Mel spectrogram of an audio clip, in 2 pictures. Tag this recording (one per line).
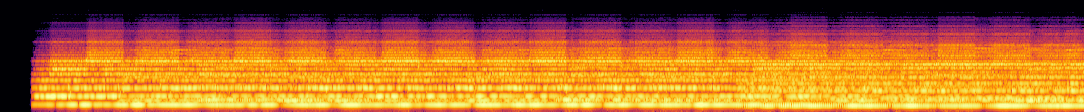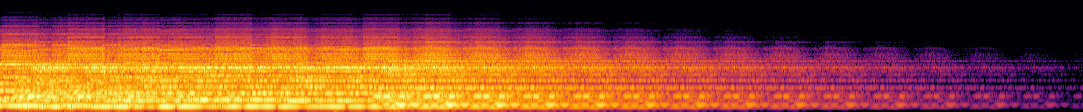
ambience
ambient
atmosphere
background
background-sound
cinematic
dark
deep
drama
dramatic
drone
film
hollywood
horror
mood
movie
music
pad
scary
sci-fi
sfx
soundeffect
soundscape
space
spooky
suspense
thiller
thrill
trailer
